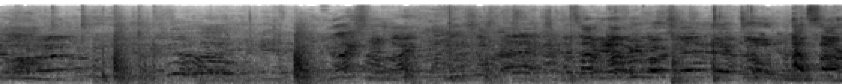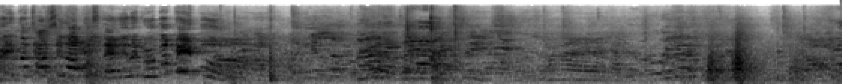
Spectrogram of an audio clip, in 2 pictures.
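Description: Bodies slam onto a wrestling ring mat with heavy thuds.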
